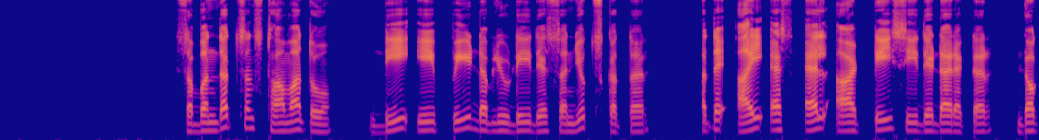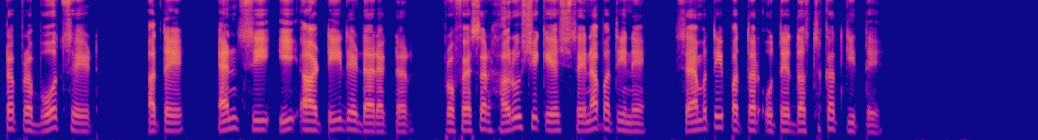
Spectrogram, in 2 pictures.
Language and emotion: Punjabi, neutral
